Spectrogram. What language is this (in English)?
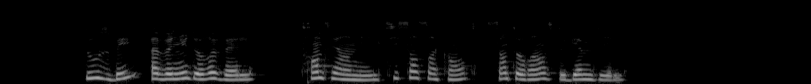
French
